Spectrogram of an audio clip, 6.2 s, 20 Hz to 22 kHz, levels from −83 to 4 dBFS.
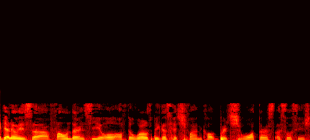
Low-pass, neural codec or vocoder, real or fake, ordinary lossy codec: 7.2 kHz; codec, 44.1 kHz, 7.8 kbps, Pupu-Codec; fake; MP3, 24 kbps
